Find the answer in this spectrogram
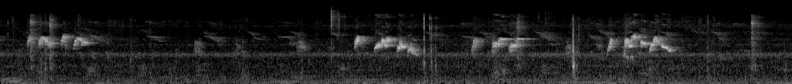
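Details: A caged, wild-origin red-whiskered bulbul from Kim Bôi, Hòa Bình, Vietnam, kept about 13–14 days, sings four short bursts of bright, liquid warbled notes a second or so apart, over a steady faint electrical hum.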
